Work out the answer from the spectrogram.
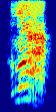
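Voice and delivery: high loud squawking quack; mock quack. Real, not acted. Mocking the victim on screen, loud high quack.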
